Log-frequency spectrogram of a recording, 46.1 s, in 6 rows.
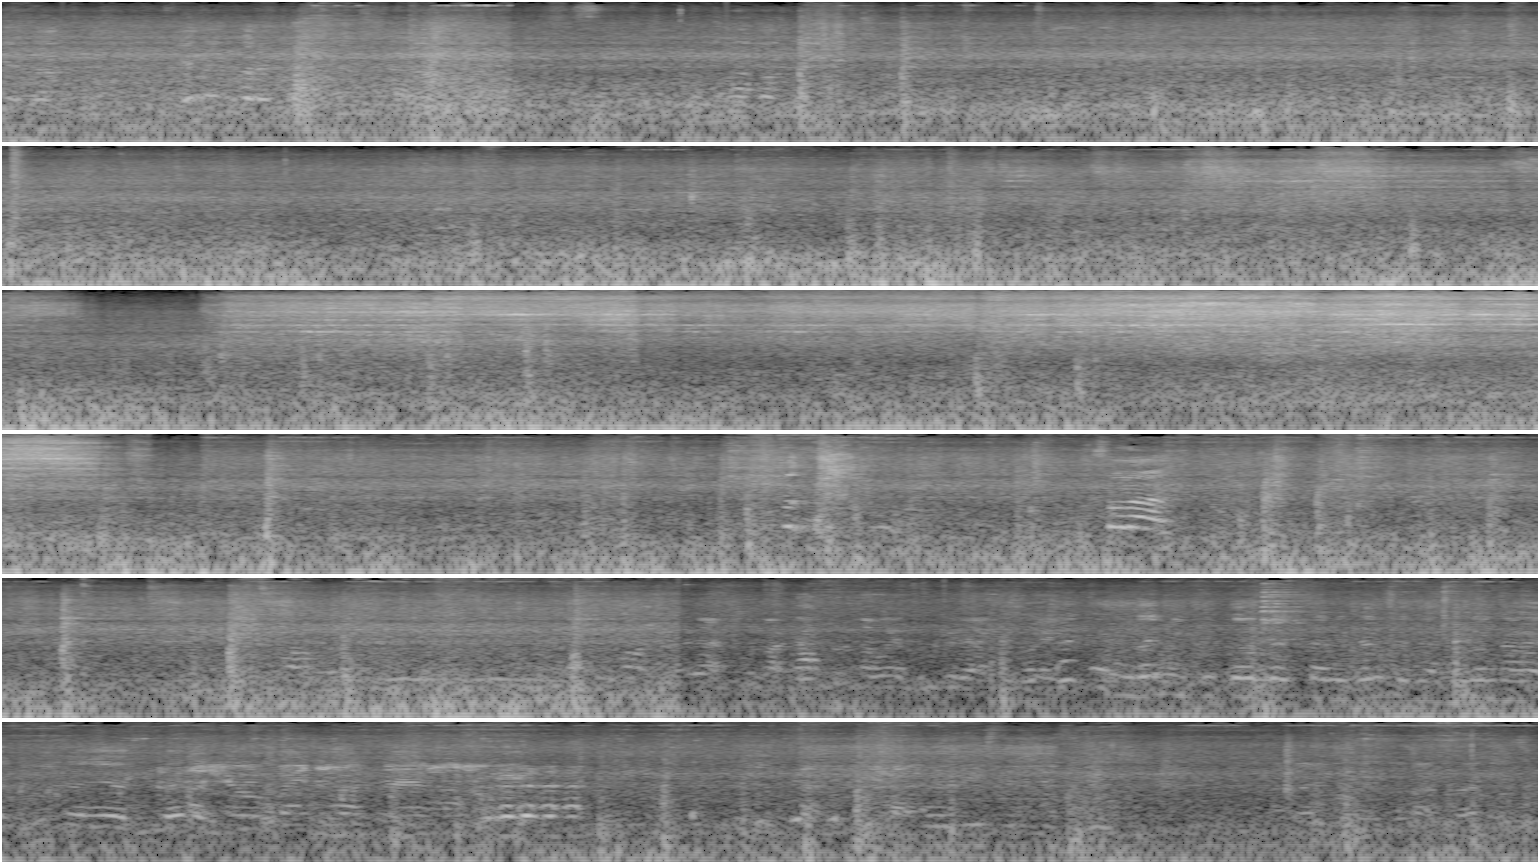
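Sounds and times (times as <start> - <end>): clickety-clack over rail joints: 0.0 - 21.1, 21.9 - 46.0
train wheels rumbling: 0.0 - 46.0
high wheel squeal: 16.5 - 23.5.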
